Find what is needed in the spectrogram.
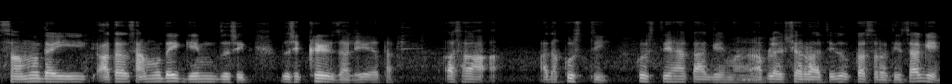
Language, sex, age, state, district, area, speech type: Marathi, male, 18-30, Maharashtra, Akola, rural, spontaneous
